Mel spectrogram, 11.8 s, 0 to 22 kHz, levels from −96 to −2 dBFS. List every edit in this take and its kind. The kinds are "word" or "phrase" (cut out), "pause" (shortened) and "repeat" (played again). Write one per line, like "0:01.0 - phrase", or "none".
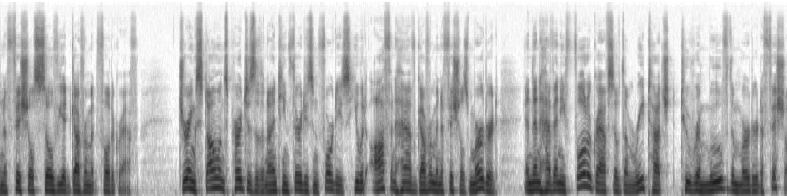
none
